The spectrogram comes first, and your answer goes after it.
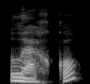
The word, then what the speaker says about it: легко: дзвінкий приголосний не оглушується Але у словах нігті кігті легко вогко дігтяр і похідних пишемо г вимовляємо х префікс з перед глухим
